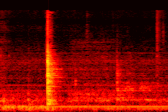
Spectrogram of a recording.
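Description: A single short, sharp click about half a second in, from multimeter test leads and alligator clips being handled, over a faint steady low hum.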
